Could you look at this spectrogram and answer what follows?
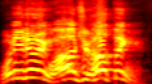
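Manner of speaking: very loud, very high, thundering, booming bellow. Narrating a game scene at a fire, voicing a newly arrived figure, booming voice. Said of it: "you hear a booming voice".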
